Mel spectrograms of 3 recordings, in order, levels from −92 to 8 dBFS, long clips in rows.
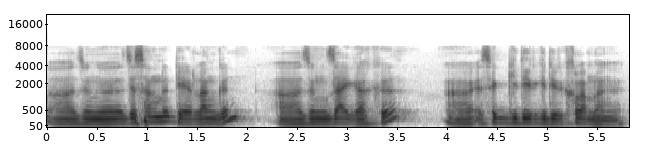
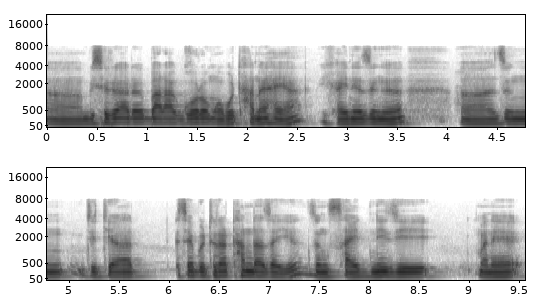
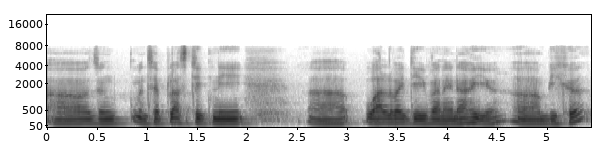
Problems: constant background noise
